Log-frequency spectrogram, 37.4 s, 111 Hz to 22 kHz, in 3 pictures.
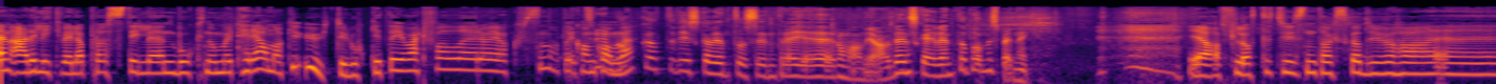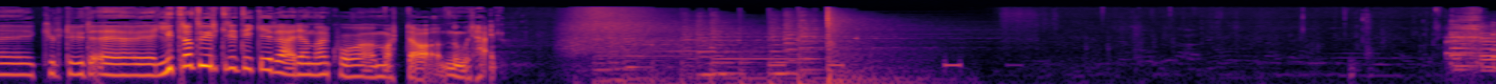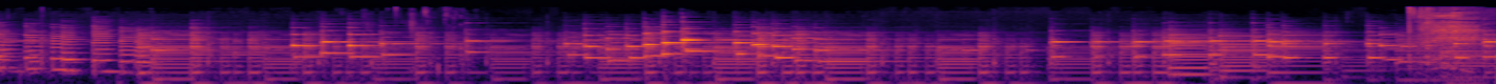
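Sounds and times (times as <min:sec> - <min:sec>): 
speech: 0:00.0 - 0:16.7
brief burst of sound: 0:17.1 - 0:18.3
two pianists playing piano together: 0:24.5 - 0:37.4.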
